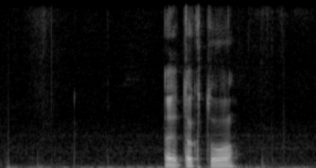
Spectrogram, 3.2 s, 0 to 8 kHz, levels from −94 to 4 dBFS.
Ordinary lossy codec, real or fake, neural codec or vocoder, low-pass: none; real; none; none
